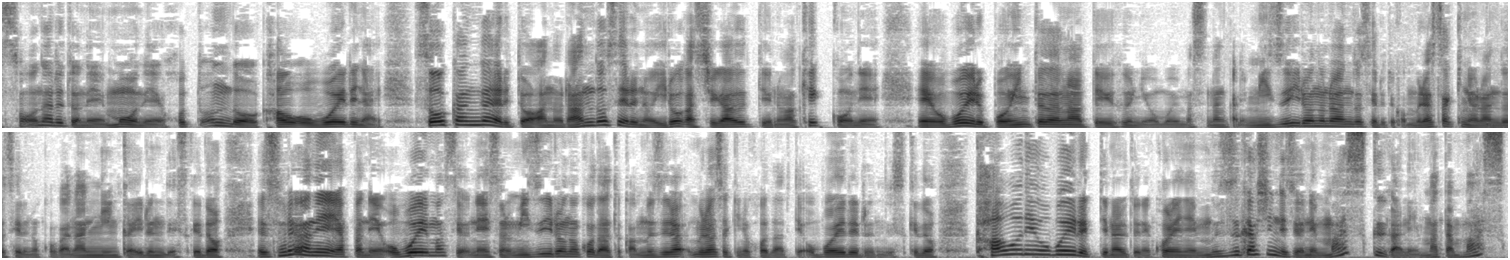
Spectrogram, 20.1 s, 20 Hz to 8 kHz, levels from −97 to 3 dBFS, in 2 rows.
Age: 20-39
